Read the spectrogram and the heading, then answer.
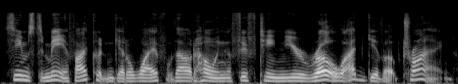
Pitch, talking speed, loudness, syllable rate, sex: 170 Hz, 250 wpm, -20 LUFS, 4.7 syllables/s, female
